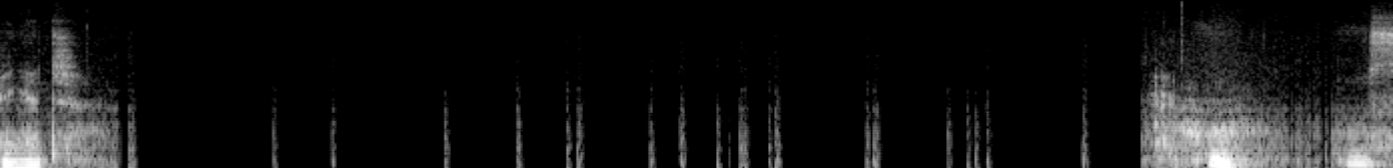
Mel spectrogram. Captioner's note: silence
